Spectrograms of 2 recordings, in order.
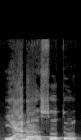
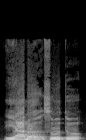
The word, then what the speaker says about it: يبسط: را خراجر ري، مجريها، يبسط، يبسط، ইয়াবসুতু বাসতান। এখানে ইয়াবসুতু সদের উপরে সিন আছে, সিনের উচ্চারণ হবে সিন পেশ সু, ত পেশ তু, ইয়াবসুতু।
